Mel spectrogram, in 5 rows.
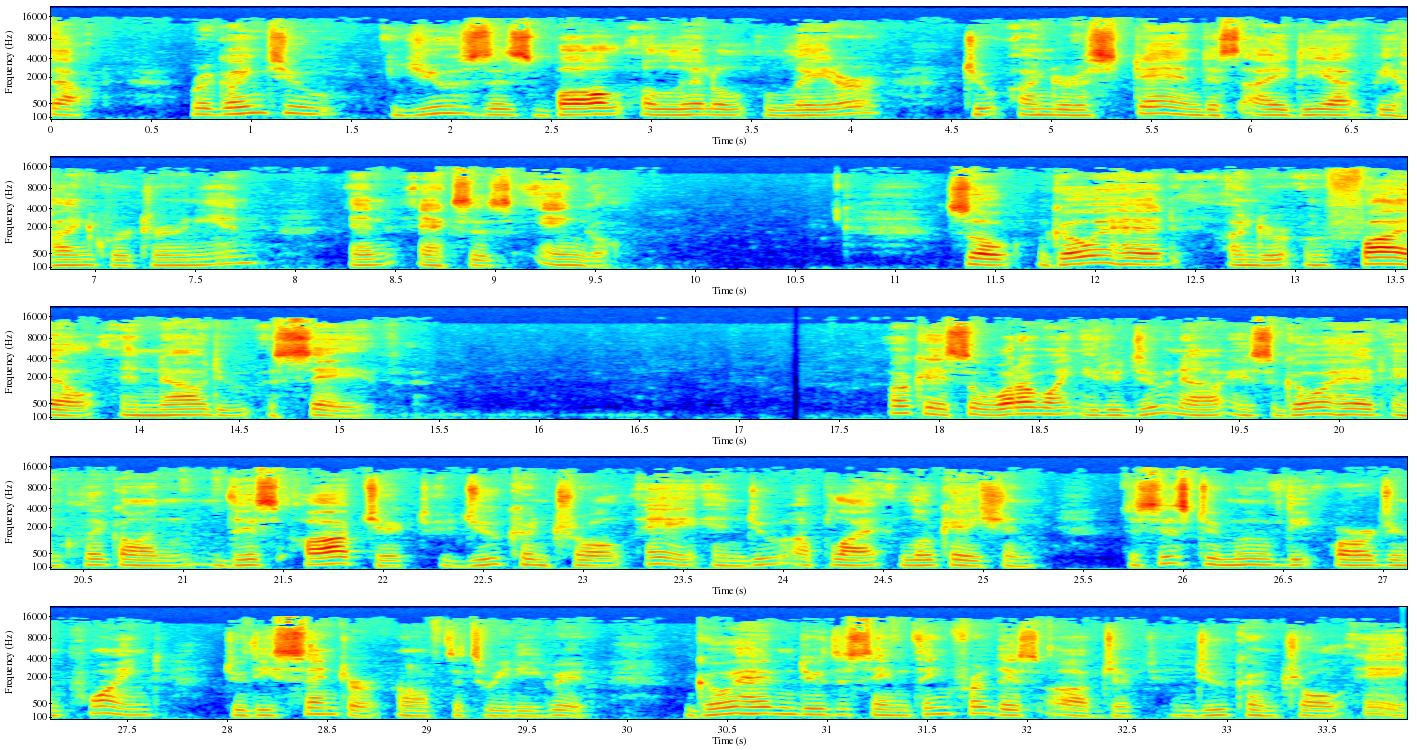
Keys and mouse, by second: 5.2 click, 13.3 click, 14.7 click, 17.3 F4, 17.4 F3, 21.1 right click, 23.2 ctrl+a, 24.7 click, 31.2 right click, 33.2 ctrl+a.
